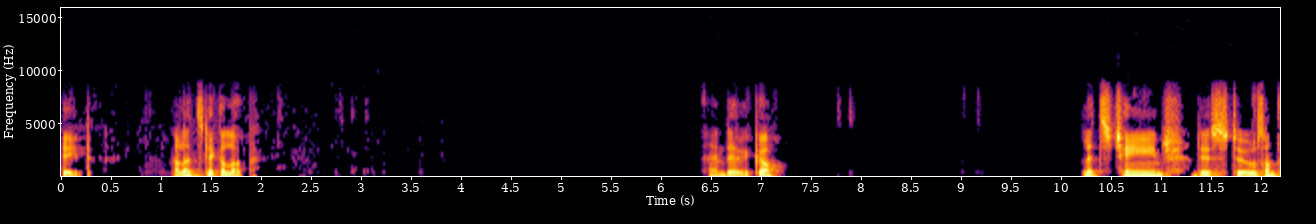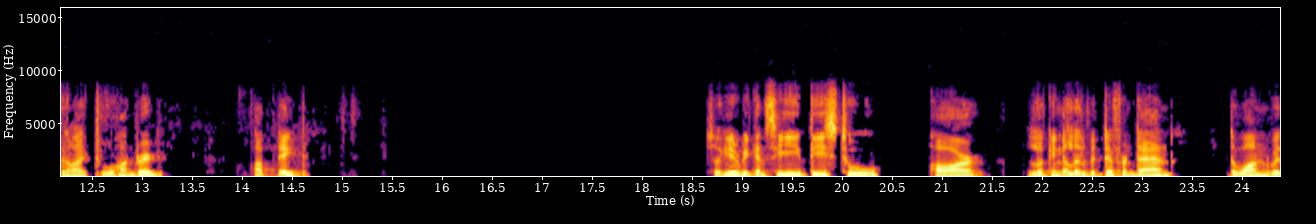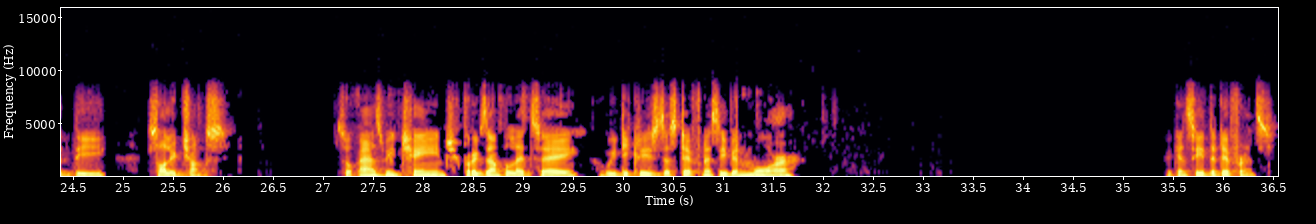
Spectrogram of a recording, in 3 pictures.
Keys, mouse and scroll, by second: 0.2-0.6 shift+middle drag, 0.8-1.2 scroll down 2, 1.3-1.9 shift+middle drag, 2.5 space, 7.6 space, 8.7 click, 10.4-12.3 drag, 12.1 KP_0, 13.7 click, 14.8 space, 21.4 space, 21.6 click, 22.1 space, 25.4 space, 27.4-29.1 drag, 28.8 KP_0, 30.9 click, 31.7 space.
